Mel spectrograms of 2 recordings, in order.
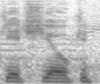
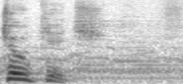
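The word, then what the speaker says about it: Jokić: years there's always one Nicola yic sorry jic yic do your research Jason it's not joic you're having a joke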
